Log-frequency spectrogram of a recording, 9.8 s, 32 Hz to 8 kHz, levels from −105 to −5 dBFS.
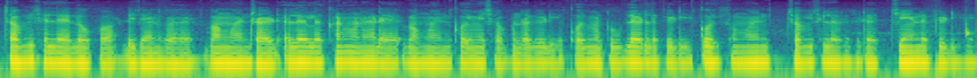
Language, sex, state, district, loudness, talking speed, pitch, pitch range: Marwari, male, Rajasthan, Nagaur, -17 LUFS, 50 wpm, 95 Hz, 95-100 Hz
